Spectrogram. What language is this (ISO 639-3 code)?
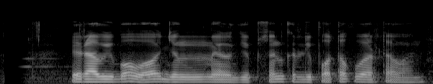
sun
